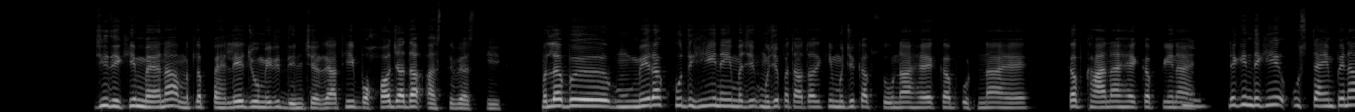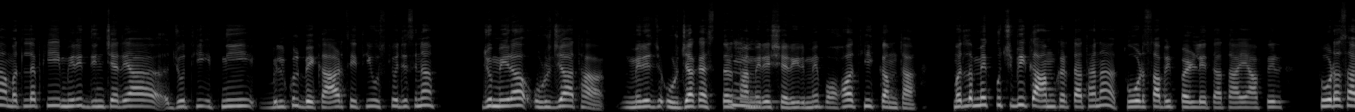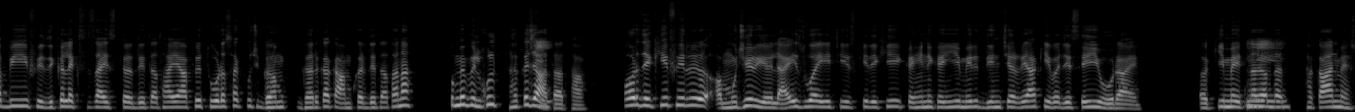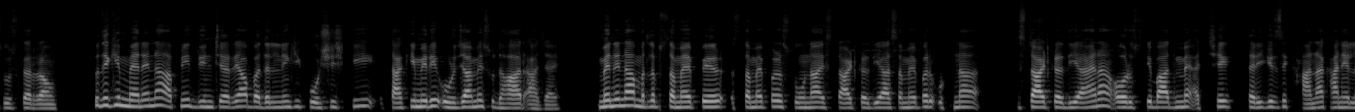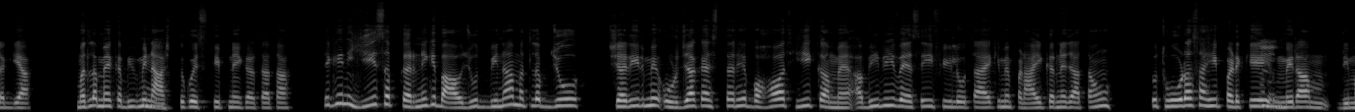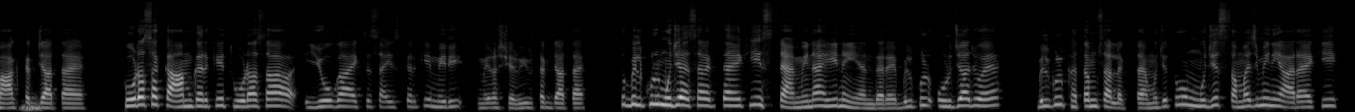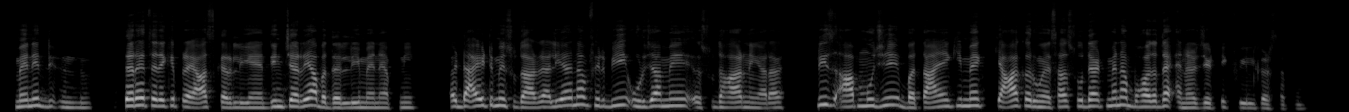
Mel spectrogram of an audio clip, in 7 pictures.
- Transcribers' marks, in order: in English: "टाइम"; in English: "फिज़िकल एक्सरसाइज़"; in English: "रियलाइज़"; in English: "स्टार्ट"; in English: "स्टार्ट"; in English: "स्किप"; in English: "फ़ील"; other background noise; in English: "एक्सरसाइज़"; in English: "स्टैमिना"; in English: "डाइट"; in English: "प्लीज़"; in English: "सो दैट"; in English: "एनर्जेटिक फ़ील"
- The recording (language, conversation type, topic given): Hindi, advice, दिनचर्या बदलने के बाद भी मेरी ऊर्जा में सुधार क्यों नहीं हो रहा है?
